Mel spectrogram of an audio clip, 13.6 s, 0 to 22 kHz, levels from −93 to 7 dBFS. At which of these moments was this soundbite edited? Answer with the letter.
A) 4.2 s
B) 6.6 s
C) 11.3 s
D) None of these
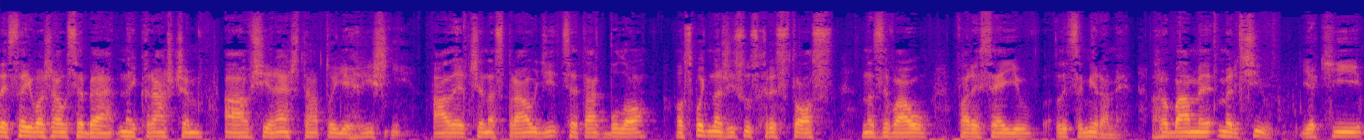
D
